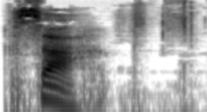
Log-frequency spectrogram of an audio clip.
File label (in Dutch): "চাহ", Assamees; thee-in-andere-talen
